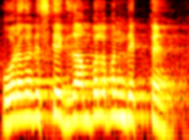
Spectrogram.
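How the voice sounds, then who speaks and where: High-voiced man teaching in an echoey room. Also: steady tone, fairly quick. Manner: patient, repetitive explaining, often asking and answering his own questions. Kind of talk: spoken English grammar lesson explained in Hindi. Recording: echoey room with long reverb and faint hiss.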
